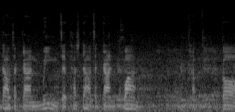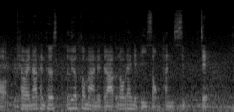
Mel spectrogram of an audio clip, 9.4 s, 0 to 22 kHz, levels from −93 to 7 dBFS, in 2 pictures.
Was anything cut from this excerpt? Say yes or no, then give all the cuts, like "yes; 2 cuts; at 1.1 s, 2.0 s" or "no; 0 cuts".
no; 0 cuts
